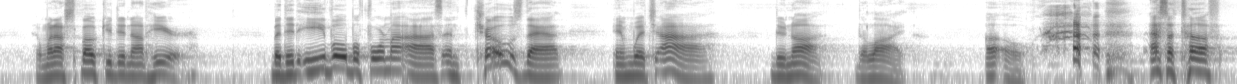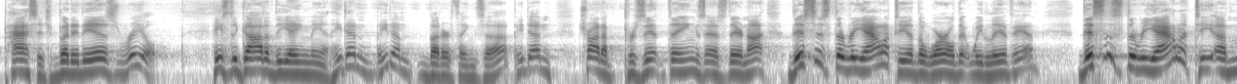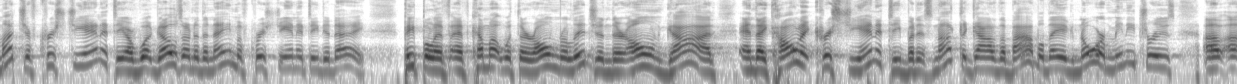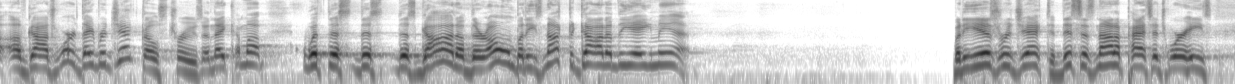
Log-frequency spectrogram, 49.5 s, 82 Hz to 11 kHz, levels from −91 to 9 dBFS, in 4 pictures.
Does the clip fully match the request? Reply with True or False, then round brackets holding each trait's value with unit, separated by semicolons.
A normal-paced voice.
True (180 wpm)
